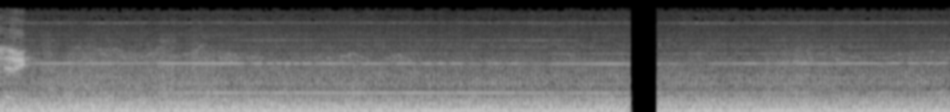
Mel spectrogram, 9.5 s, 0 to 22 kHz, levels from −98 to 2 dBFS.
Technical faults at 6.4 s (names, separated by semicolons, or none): playback stall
